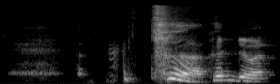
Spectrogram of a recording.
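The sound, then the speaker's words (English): A man with allergies, trying to hold in a sneeze, takes a breathy inhale that builds up in a few short catches, then bursts into a loud sneeze with a strained voiced tail. “So I'm trying to hold in a sneeze.”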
